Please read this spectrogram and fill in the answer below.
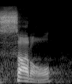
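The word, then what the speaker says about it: Svbtle: Hacker News for this blogging platform called subtle which is spelled sv b tle because they're super hip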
